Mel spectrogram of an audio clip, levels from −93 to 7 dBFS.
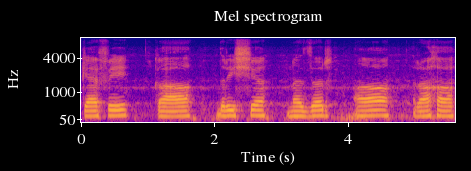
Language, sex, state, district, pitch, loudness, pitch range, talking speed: Hindi, male, Punjab, Fazilka, 145 Hz, -15 LUFS, 140-150 Hz, 65 wpm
